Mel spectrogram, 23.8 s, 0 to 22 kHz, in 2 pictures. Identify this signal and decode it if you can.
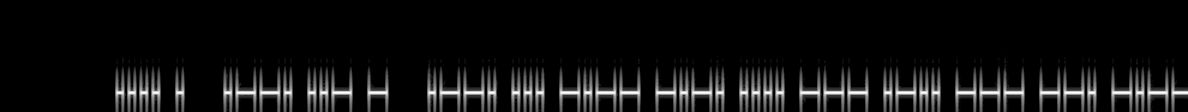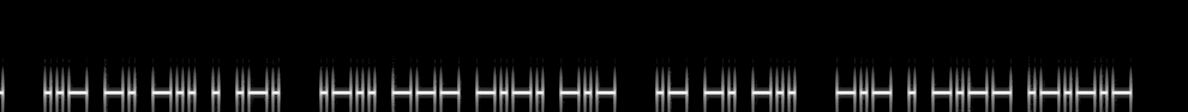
Morse code, heard as a keyed tone, about 20 wpm, 700 Hz. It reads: HE PUT PSYCHOLOGY UNDER LOCK AND KEY.
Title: Sentences from Top 1400 Words 20wpm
